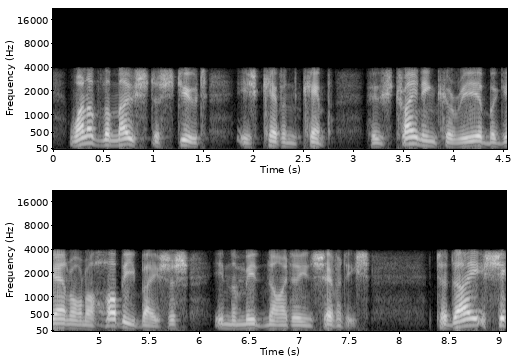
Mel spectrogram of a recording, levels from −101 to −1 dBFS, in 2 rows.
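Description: No technical faults can be heard anywhere in this recording.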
